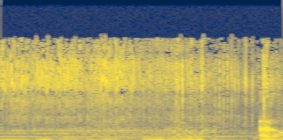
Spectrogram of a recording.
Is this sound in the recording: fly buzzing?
yes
